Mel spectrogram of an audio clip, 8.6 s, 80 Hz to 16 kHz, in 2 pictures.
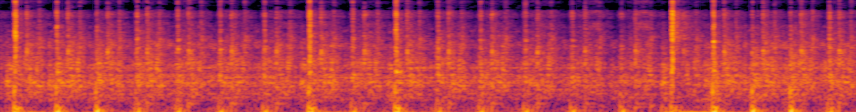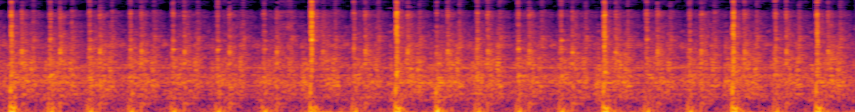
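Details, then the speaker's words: Petter A11 (A1 series 2) single-cylinder vintage stationary engine, owned 12-13 years, sat damp in a container for four years; slow chuffing about two beats a second, uneven spacing, missed beats; rough running, owner suspects fuel starvation from dirt in the carburettor. "Yeah, I think they're going fuel starvation. I think the carburetor's got a little bit of crap in it."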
